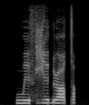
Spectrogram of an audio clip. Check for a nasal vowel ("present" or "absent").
absent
